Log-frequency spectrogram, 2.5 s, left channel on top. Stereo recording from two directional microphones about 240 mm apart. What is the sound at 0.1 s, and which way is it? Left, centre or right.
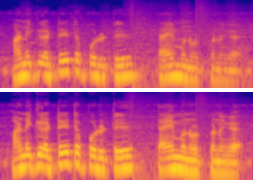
Speech, right.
